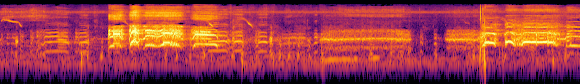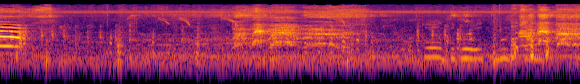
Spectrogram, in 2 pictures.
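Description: Chickens calling at a coop: two loud, drawn-out calls about one and a half and six seconds in, with quieter clucking between.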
